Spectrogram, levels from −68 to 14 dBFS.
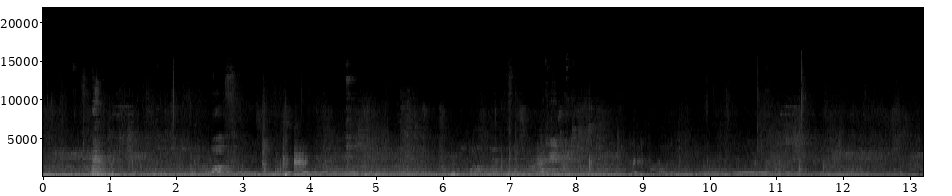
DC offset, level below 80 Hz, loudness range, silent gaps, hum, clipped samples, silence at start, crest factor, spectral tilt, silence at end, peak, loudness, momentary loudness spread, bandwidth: under 0.1%; -42 dBFS; 4 LU; none; none; under 0.1%; 0 s; 22 dB; -5 dB/octave; 0 s; -14 dBFS; -36 LUFS; 7 LU; 16.5 kHz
